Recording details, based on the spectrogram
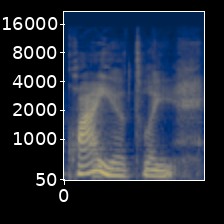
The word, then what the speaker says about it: quietly: Aqui, olha, na palavra quietly, essa letra E é pronunciada. Perceba que a gente tem quietly, quietly, all right? Olha, vitória da letra E.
